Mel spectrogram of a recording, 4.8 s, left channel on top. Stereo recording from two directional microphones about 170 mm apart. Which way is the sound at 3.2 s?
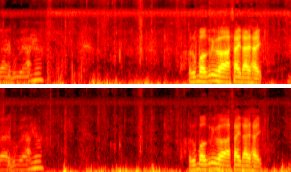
10° left (ahead or behind).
